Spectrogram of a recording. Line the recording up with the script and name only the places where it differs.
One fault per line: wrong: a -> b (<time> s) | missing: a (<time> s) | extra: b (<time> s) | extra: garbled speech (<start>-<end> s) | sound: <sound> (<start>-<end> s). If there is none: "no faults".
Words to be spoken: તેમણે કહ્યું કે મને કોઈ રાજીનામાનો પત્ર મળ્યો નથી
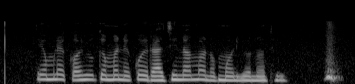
missing: પત્ર (2.1 s)
sound: whoosh (3.2-3.5 s)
